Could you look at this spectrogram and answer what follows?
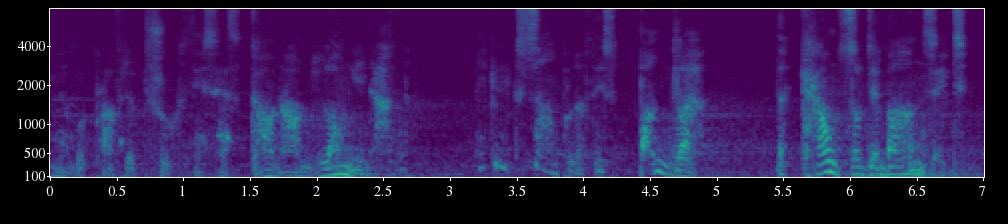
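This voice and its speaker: A man playing a haughty, scornful alien high prophet in a video game, theatrical and sneering. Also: big pitch swings, normal speed, vocal fry, noisy background. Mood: indignant. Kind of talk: dramatic video game cutscene acting. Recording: game audio with loud background score.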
